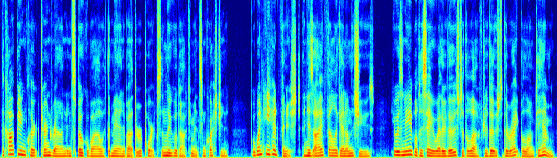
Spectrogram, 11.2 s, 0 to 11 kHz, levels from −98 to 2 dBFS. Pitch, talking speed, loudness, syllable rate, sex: 195 Hz, 270 wpm, -18 LUFS, 6.8 syllables/s, female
